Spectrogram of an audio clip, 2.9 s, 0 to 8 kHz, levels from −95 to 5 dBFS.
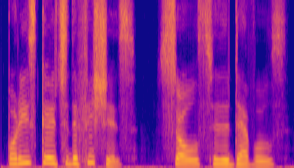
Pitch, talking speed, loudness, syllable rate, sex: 235 Hz, 185 wpm, -18 LUFS, 4.6 syllables/s, female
